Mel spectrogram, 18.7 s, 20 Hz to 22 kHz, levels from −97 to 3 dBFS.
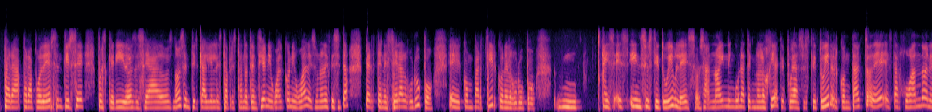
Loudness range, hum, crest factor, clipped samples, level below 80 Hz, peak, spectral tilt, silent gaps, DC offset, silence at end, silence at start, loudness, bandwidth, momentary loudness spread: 2 LU; none; 16 dB; under 0.1%; -72 dBFS; -6 dBFS; -5.5 dB/octave; none; under 0.1%; 0 s; 0.1 s; -21 LUFS; 7.6 kHz; 6 LU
